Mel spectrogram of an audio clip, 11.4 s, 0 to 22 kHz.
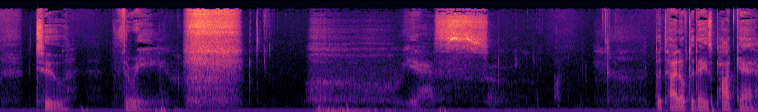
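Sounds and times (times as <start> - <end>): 
speech: 0.7 - 1.1, 1.8 - 2.9, 9.9 - 11.3
person breathing slowly and deeply during a counted breathing exercise: 2.5 - 3.8, 4.6 - 6.1, 8.9 - 9.8.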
